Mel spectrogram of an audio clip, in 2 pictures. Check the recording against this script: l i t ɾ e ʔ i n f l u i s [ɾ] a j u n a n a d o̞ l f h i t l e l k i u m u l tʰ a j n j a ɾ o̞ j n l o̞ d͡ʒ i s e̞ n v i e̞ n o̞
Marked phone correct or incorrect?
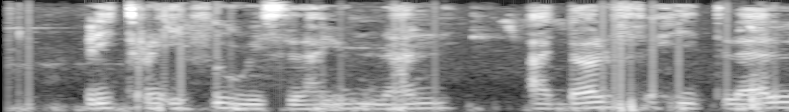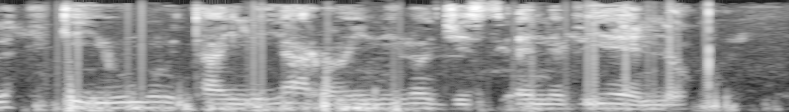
incorrect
